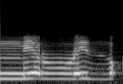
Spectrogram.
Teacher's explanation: راء من رزق ترقق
